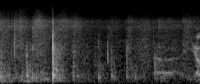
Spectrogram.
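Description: Quiet voices with one sharp smack about half a second in, the loudest sound.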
